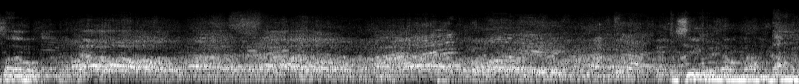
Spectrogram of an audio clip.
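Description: A crowd of men chants together in a large echoing hall.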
